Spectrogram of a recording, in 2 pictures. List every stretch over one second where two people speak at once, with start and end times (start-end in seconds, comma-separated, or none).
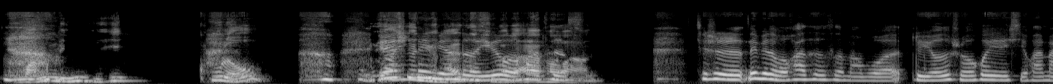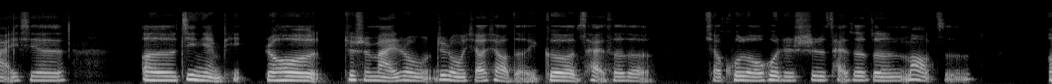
3.8-5.9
